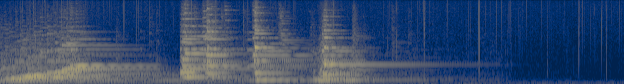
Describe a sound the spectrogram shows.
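A harp plays a few plucked notes that ring out and fade.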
